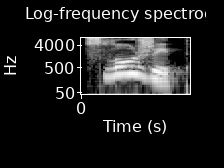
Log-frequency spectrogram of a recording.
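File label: "служит" Komi, female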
